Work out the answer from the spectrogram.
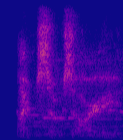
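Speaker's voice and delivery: very quiet, barely voiced whisper. Voicing a character who whispers an apology to the phone: whispering. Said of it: "whispers to the phone".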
